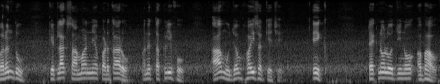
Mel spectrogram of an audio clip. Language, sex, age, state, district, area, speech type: Gujarati, male, 30-45, Gujarat, Kheda, urban, spontaneous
